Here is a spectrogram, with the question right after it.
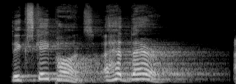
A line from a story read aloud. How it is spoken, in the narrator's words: Axe cried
